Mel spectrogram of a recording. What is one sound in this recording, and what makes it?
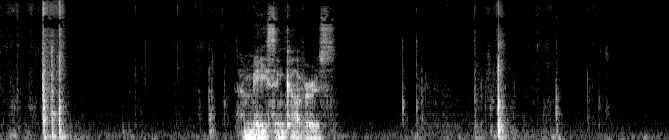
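Paperback books rustle and slide against each other up close.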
